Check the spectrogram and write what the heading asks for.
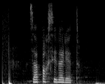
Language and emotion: Russian, neutral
